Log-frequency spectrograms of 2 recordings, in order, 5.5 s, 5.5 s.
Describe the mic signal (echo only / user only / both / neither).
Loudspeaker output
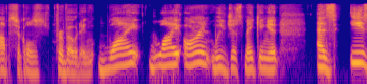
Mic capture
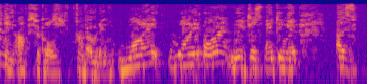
echo only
